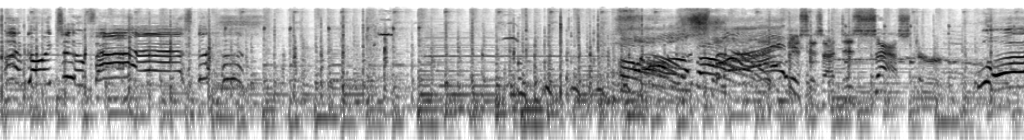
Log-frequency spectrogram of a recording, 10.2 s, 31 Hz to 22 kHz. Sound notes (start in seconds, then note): 2.1 paint Cans Clanking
